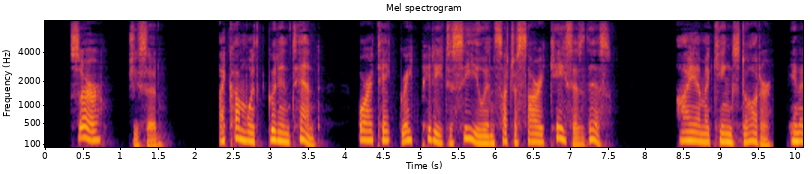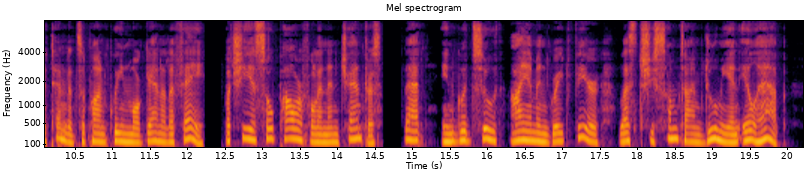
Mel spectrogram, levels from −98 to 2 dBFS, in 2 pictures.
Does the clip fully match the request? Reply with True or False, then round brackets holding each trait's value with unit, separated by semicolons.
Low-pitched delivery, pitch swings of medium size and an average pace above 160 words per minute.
False (150 Hz; 3.9 semitones; 180 wpm)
